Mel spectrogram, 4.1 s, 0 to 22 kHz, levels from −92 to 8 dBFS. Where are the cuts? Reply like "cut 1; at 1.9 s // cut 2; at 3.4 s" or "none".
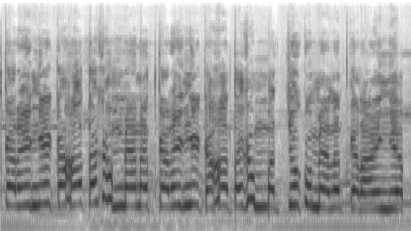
none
